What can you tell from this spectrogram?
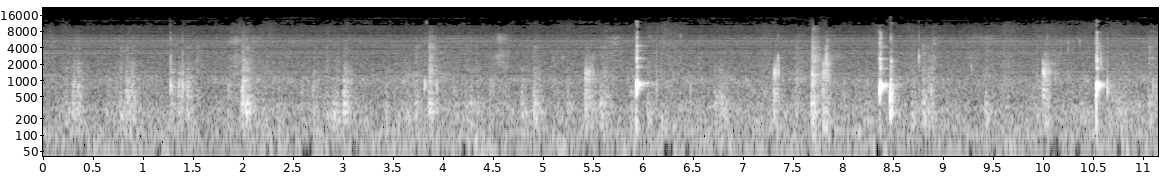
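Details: An infant just under two months old with small, sharp hiccups recurring every few seconds and soft breathing between: ordinary infant hiccups.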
